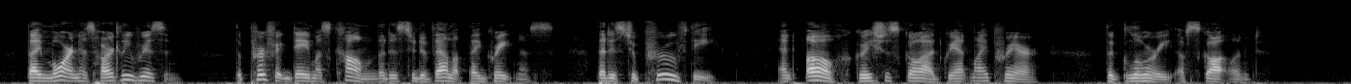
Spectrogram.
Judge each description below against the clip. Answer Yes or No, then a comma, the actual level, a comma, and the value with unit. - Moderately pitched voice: Yes, medium, 150 Hz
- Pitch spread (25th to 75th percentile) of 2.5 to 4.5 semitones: Yes, average, 3.2 semitones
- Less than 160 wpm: Yes, average, 140 wpm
